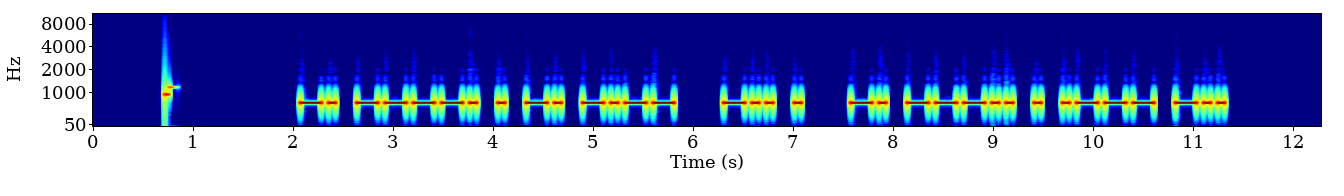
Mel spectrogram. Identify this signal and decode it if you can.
Morse code, heard as a keyed tone, about 17 wpm, 700 Hz. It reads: N9ENY DE N8EJD
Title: USA Callsign DE Callsign - 5 Characters - 17wpm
